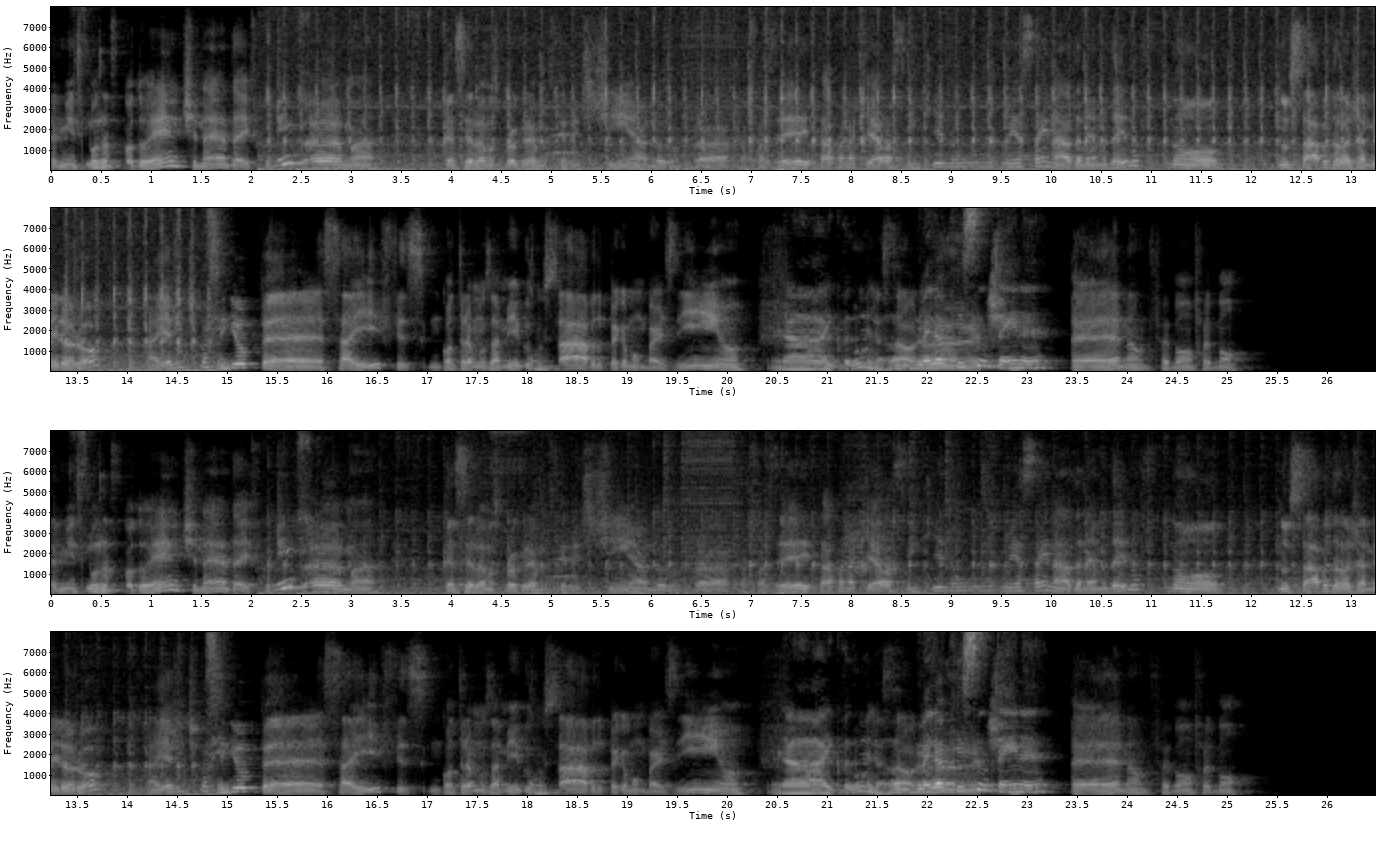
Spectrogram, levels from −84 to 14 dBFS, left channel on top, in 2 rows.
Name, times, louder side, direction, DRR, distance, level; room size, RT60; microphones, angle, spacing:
voice 1, 0.0-13.8 14.2-20.6 21.3-22.9 23.4-25.2, left 2 dB, 20° left, 0.6 m, -32 dB
Tick-tock, 2.1-14.9, left 6 dB, 65° left, 0.6 m, -38 dB
voice 2, 2.2-2.6 14.9-15.1 18.0-18.3 20.4-23.2, right 1 dB, 15° right, 1.0 m, -28 dB
sound 1, 4.0-9.6, equal, 85° right, 4.3 m, -46 dB
16.0 x 6.3 x 8.9 m
head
